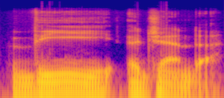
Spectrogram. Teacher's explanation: Here, notice the agenda, because agenda starts with a vowel. The E sound at the end of the might get slightly longer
